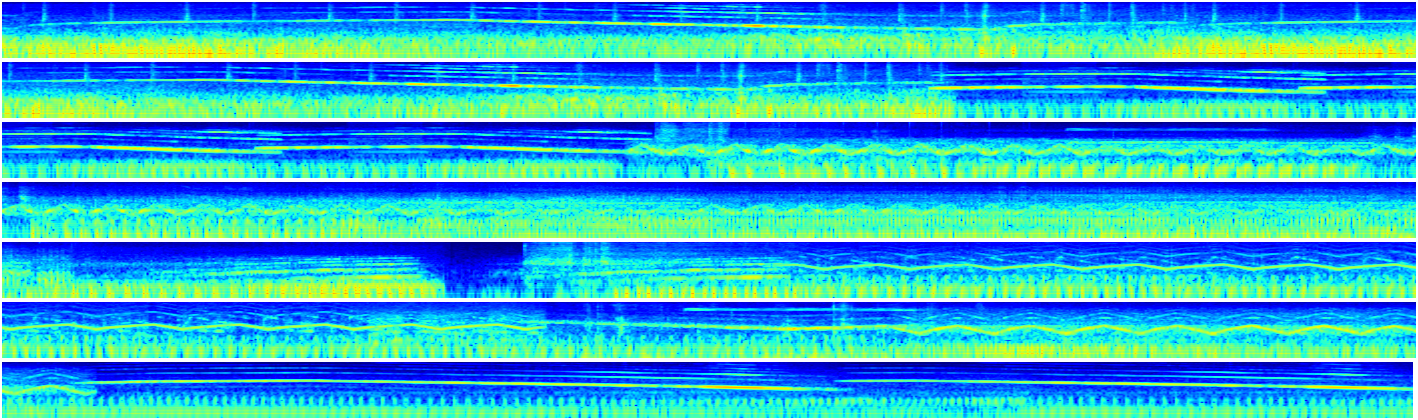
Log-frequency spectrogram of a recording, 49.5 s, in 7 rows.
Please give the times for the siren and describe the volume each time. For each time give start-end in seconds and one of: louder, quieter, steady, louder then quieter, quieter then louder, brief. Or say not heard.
0.0-49.4 quieter then louder.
